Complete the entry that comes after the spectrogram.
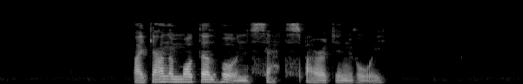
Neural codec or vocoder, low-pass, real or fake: none; 7.2 kHz; real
